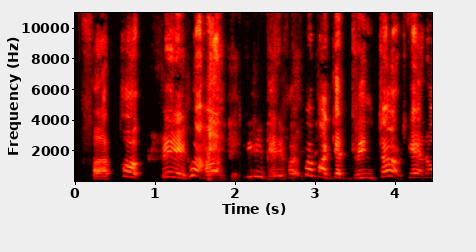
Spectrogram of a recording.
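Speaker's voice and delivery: lightly voiced exasperated kit man; imitating the kit man. The kit man reacts to a bloodied player, high mock exasperation.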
